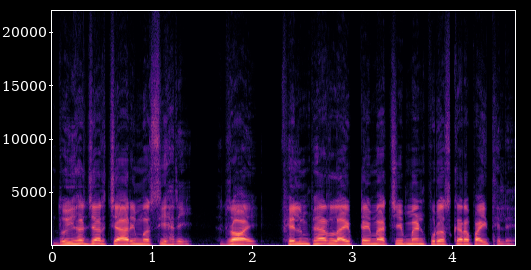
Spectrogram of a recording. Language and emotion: Odia, neutral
